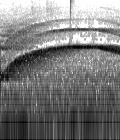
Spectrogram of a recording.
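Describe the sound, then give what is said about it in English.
A siren wails from an emergency vehicle passing by outside. Its pitch climbs steadily in one long rising sweep with a fainter overtone above it, fairly quiet over a constant low background rumble. “And as the sirens go by and I'm sitting here”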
